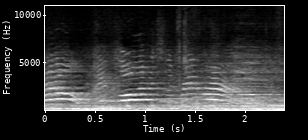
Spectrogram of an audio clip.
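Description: High-pitched children's voices calling out, about four rising-and-falling cries in quick succession, over music.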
